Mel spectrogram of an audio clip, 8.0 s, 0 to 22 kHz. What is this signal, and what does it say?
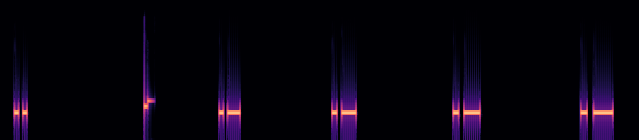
Morse code, heard as a keyed tone, about 20 wpm, spaced as for 6 wpm, 700 Hz. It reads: I AAAA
